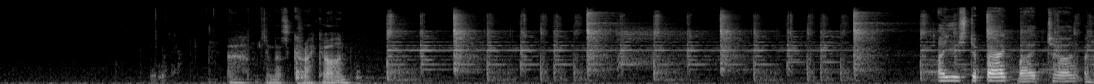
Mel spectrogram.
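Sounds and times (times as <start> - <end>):
sipping tea: 1.4 - 2.7
speech: 1.5 - 3.7, 9.4 - 10.9.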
